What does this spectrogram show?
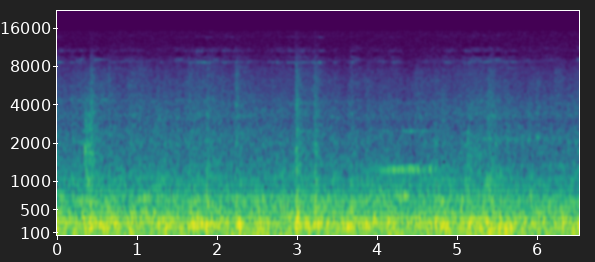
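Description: Narrow-gauge Frisco Silver Dollar Line train rolling along the track: a steady rumble with a few sharp clicks of the wheels over rail joints.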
